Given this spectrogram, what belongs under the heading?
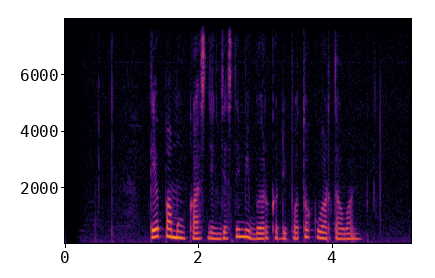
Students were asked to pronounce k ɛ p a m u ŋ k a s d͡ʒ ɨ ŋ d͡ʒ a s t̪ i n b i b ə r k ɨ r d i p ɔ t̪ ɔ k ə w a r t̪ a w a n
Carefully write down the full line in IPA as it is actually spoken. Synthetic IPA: k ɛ p a m u ŋ k a s d͡ʒ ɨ ŋ d͡ʒ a s t̪ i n b i b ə r k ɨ r d i p ɔ t̪ ɔ k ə w a r t̪ a w a n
